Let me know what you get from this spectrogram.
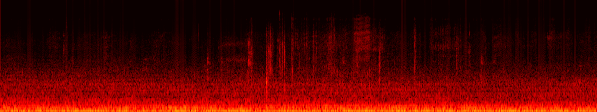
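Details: Steady low engine-like rumble with a few faint clicks and knocks, and no animal voice.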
